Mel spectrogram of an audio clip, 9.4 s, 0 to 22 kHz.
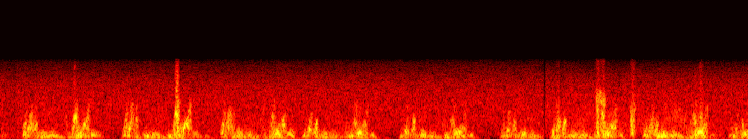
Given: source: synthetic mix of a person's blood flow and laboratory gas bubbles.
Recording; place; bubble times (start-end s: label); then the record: Doppler ultrasound of blood flow; precordium
7.44-7.58 s: bubbles
7.87-7.96 s: bubbles
From the record:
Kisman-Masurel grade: 113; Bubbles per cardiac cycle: 1 to 2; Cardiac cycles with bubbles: 1 to 10%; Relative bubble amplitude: loud (0.450 to 0.775); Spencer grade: 1 (occasional bubble signal discernible with the cardiac motion signal, with majority of cardiac periods free of bubbles); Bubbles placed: anywhere in the cardiac cycle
